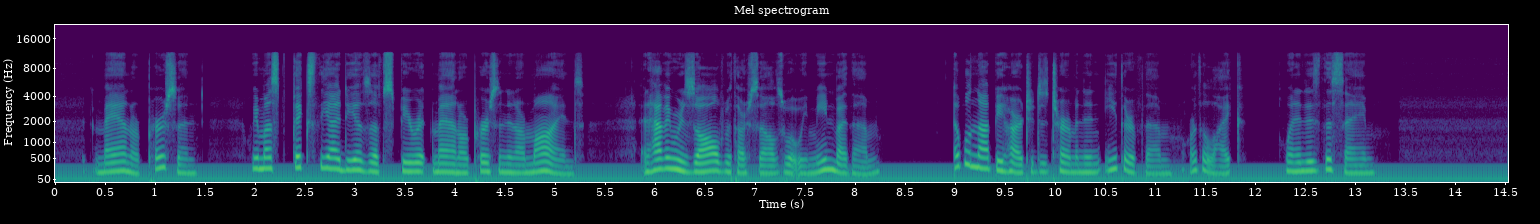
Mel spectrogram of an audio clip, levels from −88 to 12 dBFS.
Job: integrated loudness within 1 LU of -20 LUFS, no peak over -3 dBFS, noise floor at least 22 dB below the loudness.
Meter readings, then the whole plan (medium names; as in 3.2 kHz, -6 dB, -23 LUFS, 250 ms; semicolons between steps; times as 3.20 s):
hum 60 Hz; highest harmonic 300 Hz; hum level -35 dBFS; loudness -23.5 LUFS; peak level -5.5 dBFS; loudness target -20.0 LUFS
-> de-hum 60 Hz, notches 5; trim +3.5 dB; peak limiter -3 dBFS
